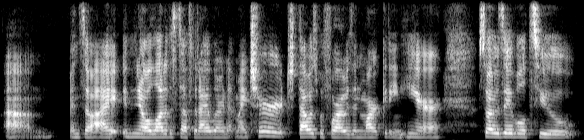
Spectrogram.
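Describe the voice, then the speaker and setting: Woman with creaky voice, chatting casually. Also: medium pitch, level tone, normal speed. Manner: informal, uses "like" often. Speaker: interview guest, marketing staffer. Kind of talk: casual conversational storytelling.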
